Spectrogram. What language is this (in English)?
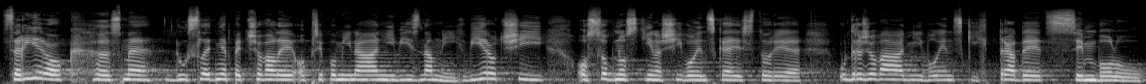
Czech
